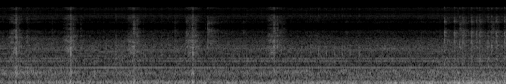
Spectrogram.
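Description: Steady low rumble and hiss from a GoPro camera's microphone as it moves through brush, with a few faint, irregularly spaced sharp clicks.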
